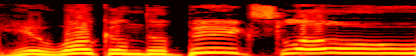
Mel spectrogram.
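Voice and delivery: high, slow, loud taunting voice; mocking wrestler. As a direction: drag it out as a taunt. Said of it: "He's like".

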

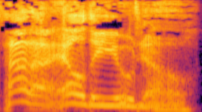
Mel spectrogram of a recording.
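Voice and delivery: loud, slow demand; shouting chief. Pretend. Chief grilling the detective, loud shout. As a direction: bark it in disbelief. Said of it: "He goes".

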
